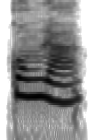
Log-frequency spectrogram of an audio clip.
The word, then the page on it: 公然: gōng rán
